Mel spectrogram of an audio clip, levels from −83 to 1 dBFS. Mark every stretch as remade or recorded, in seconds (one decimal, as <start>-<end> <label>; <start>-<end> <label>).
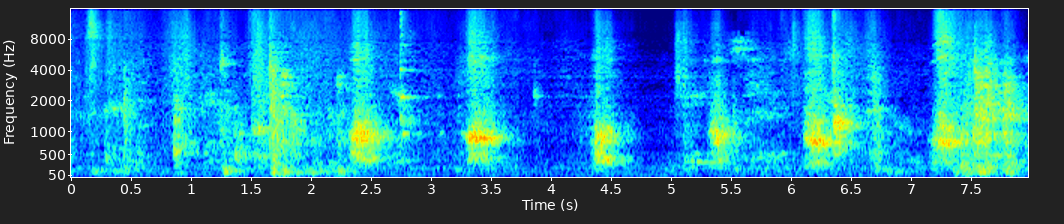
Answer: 0.0-3.5 recorded; 3.5-5.4 remade; 5.4-8.0 recorded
